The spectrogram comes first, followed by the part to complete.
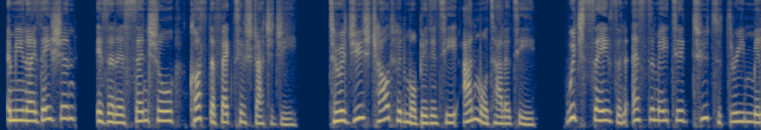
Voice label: english african corporate videos; voice actors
